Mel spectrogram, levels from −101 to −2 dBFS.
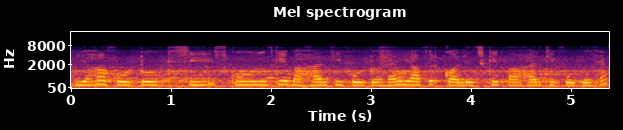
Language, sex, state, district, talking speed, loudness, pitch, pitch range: Hindi, female, Rajasthan, Bikaner, 190 wpm, -15 LUFS, 230 Hz, 210-240 Hz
